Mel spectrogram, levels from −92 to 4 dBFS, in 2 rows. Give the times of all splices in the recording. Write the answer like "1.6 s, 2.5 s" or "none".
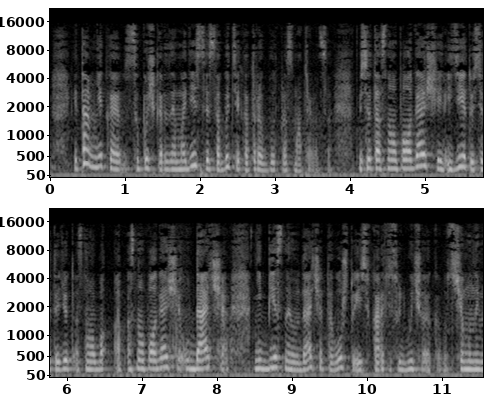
5.2 s

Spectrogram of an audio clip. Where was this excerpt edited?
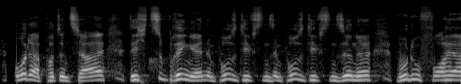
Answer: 1.5 s, 2.7 s

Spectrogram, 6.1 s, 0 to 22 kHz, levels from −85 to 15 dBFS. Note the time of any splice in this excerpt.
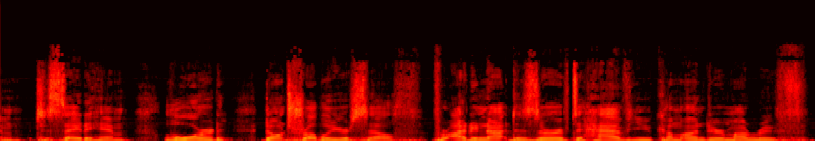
3.2 s

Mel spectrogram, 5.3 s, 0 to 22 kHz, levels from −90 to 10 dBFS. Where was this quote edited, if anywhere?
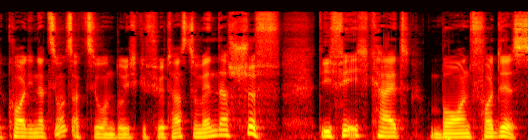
none

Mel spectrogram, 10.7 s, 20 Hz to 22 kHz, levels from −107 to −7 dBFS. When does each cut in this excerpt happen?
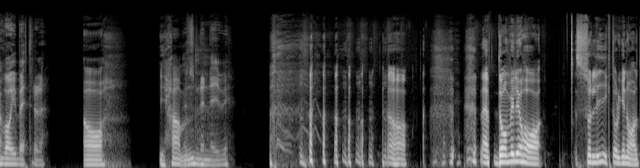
8.1 s, 9.6 s

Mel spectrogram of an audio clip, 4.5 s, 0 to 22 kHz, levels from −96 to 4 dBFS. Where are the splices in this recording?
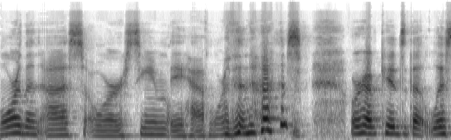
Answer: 1.7 s

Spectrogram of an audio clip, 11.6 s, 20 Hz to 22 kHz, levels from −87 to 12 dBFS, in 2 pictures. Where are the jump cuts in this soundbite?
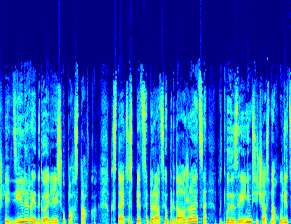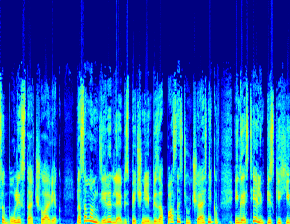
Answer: none

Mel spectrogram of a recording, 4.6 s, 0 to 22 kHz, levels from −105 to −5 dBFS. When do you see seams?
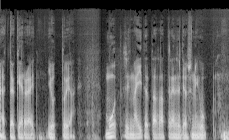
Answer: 3.6 s

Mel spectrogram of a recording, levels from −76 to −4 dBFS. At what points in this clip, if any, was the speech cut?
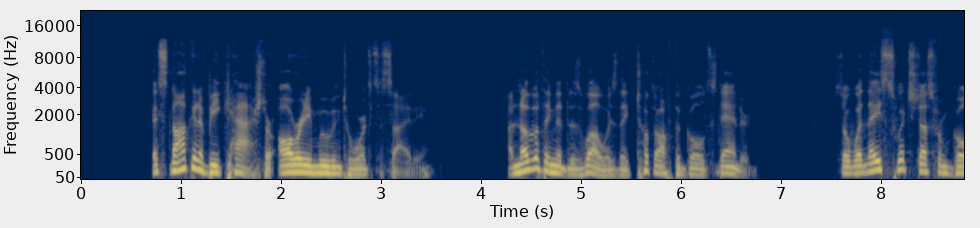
2.9 s, 4.9 s, 5.7 s

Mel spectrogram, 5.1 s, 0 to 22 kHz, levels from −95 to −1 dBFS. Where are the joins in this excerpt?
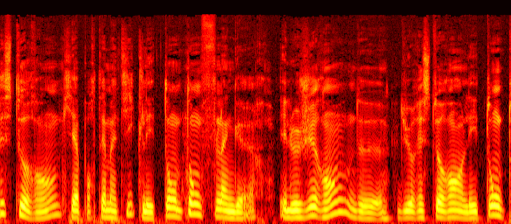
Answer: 2.7 s, 3.9 s

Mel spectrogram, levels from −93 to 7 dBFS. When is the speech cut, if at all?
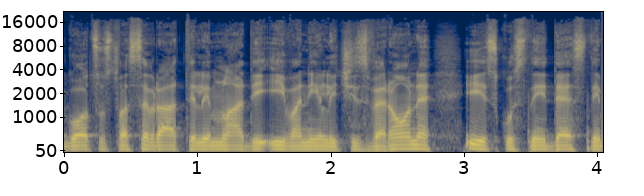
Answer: none

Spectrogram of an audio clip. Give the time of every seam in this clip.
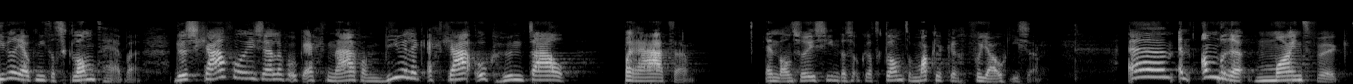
4.4 s, 10.0 s

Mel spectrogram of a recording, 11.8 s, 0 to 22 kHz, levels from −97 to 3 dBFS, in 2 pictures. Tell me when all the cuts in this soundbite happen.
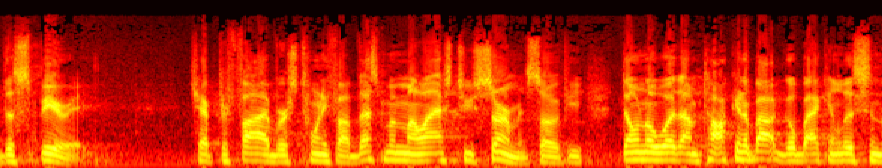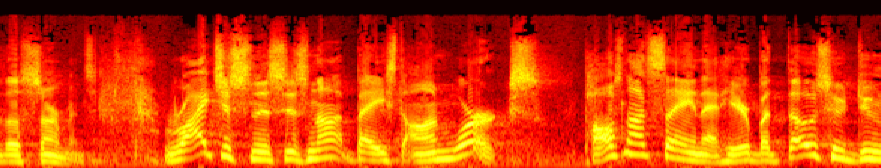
9.7 s

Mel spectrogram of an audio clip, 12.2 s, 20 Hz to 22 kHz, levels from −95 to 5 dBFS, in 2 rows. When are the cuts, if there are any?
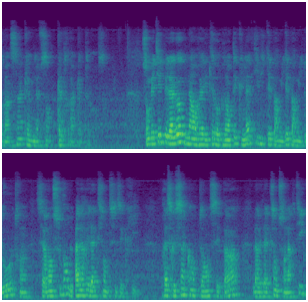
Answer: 5.7 s, 7.5 s

